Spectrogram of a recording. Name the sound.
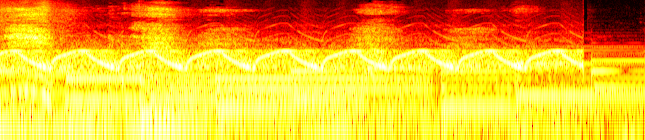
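police arriving with siren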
